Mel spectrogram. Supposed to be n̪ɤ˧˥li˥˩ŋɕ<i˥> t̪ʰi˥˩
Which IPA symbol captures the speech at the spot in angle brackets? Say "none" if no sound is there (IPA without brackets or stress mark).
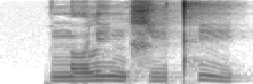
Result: i˧˥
